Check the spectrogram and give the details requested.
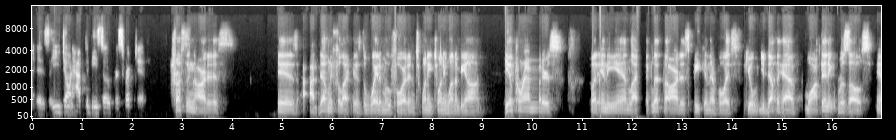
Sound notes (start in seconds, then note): none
